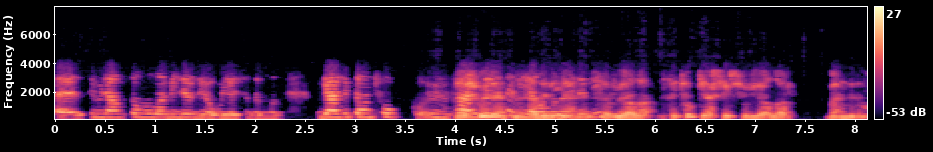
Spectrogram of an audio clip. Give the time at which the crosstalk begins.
4 s

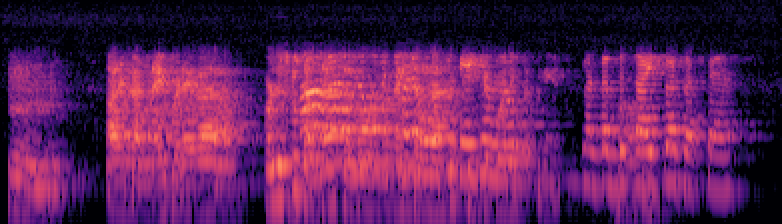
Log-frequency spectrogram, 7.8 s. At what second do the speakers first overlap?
3 s

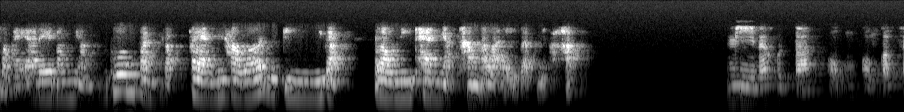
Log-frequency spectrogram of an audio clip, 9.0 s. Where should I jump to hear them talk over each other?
none

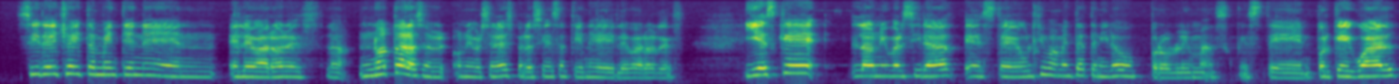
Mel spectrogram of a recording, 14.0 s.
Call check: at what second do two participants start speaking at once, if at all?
none

